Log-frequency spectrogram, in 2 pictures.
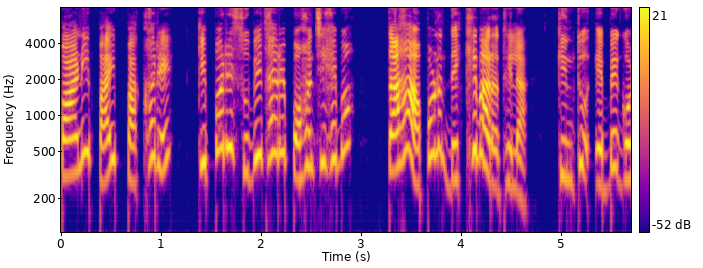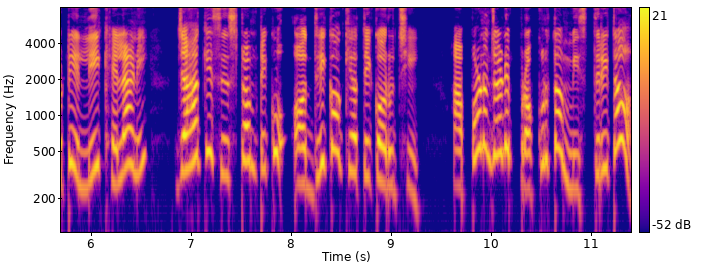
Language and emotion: Odia, angry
